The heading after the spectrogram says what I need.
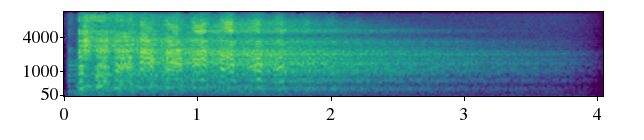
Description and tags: Evil cackle recorded for multimedia project
cackle, evil, hag, witch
